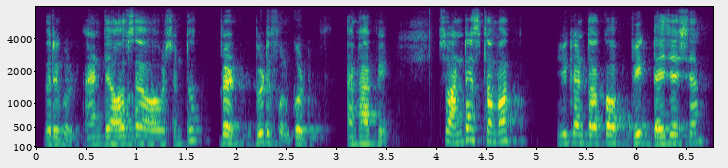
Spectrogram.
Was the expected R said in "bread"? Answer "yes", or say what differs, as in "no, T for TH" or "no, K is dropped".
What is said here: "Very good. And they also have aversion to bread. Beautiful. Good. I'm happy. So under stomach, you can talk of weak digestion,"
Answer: no, R is dropped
